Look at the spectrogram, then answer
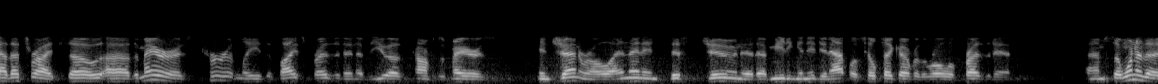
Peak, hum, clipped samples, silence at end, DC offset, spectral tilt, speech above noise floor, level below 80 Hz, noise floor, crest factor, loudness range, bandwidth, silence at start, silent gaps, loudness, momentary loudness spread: -6 dBFS; none; under 0.1%; 0 s; under 0.1%; -7.5 dB/octave; 48 dB; -70 dBFS; -73 dBFS; 18 dB; 4 LU; 4.6 kHz; 0 s; none; -25 LUFS; 11 LU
